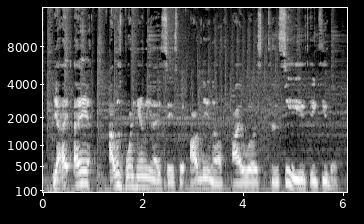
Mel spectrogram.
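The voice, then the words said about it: Slight South Florida Hispanic accent. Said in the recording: “you still have a bit of that South Florida Hispanic accent”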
